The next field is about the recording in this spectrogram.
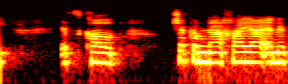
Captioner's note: speaks in foreign language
